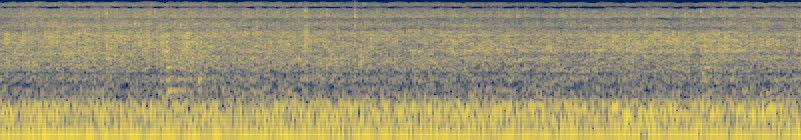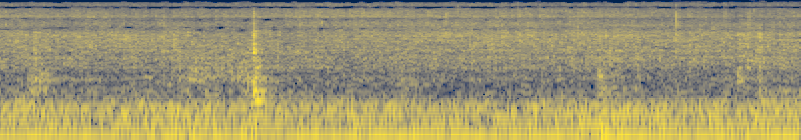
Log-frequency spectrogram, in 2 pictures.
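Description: Green beans sizzling steadily as they sauté in melted butter in a skillet, stirred with a spatula, with a sharp tap of the spatula against the pan about five seconds in.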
